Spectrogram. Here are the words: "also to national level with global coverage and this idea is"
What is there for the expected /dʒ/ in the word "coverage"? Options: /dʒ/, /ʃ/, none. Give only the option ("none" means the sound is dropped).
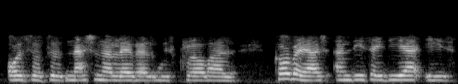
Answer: /ʃ/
